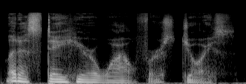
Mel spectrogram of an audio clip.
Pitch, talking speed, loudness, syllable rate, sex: 105 Hz, 170 wpm, -23 LUFS, 4.7 syllables/s, male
